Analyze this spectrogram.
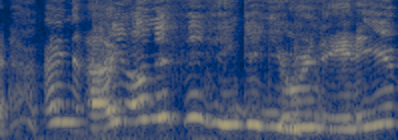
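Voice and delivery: loud, high-pitched arguing impression; mock debate shouting. Mimicking two candidates arguing on stage, mock shouting. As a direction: yell over your opponent, hammed-up. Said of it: "the debates were literally like".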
